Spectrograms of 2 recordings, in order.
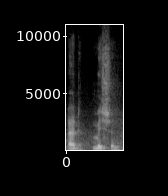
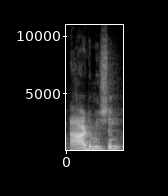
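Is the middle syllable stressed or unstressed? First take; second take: stressed; unstressed. First: The stress is on the middle syllable. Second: The stress is off the middle syllable. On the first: The speaker calls it right. "बीच में आपको stress करना है" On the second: The speaker calls it wrong. "This is wrong"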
